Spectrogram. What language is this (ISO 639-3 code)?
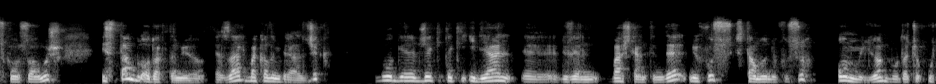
tur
